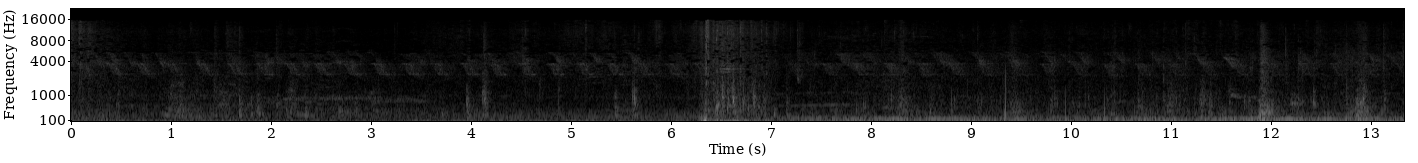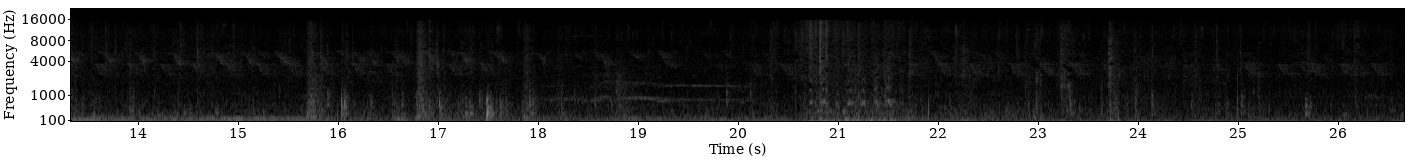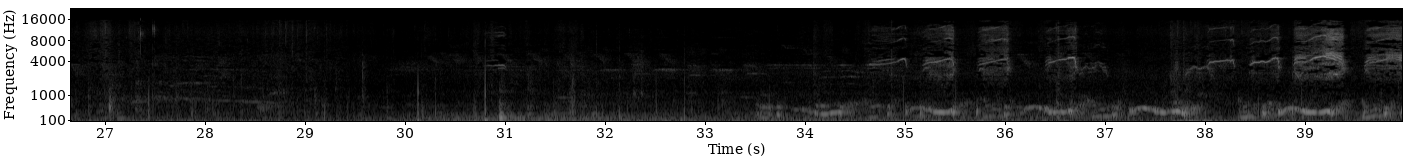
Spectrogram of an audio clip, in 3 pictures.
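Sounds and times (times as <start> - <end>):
pigeon wings flapping: 6.3 - 7.0.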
